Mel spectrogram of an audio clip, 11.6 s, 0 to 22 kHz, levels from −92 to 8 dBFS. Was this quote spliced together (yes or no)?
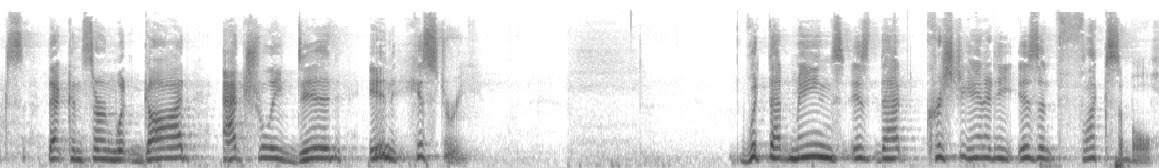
no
